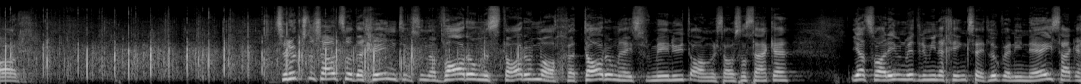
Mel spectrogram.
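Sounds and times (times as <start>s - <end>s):
audience clapping: 0.0s - 5.8s
speech: 0.1s - 0.5s, 2.8s - 10.8s.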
